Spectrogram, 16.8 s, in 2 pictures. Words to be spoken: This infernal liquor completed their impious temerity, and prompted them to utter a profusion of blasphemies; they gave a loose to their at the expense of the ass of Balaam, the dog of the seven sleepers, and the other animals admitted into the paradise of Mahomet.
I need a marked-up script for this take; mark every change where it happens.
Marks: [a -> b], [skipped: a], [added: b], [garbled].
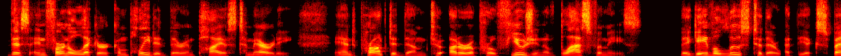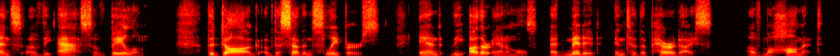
This infernal liquor completed their impious temerity, and prompted them to utter a profusion of blasphemies; they gave a loose to their at the expense of the ass of Balaam, the dog of the seven sleepers, and the other animals admitted into the paradise of Mahomet.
